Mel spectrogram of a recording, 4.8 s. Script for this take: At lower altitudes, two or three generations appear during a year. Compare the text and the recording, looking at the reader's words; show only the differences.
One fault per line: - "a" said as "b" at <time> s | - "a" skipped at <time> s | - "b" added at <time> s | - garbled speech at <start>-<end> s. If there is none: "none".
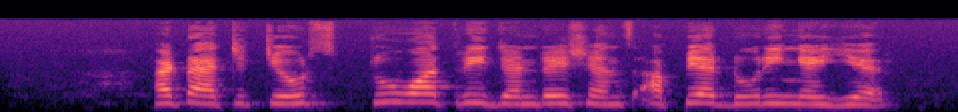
- "lower" skipped at 1.0 s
